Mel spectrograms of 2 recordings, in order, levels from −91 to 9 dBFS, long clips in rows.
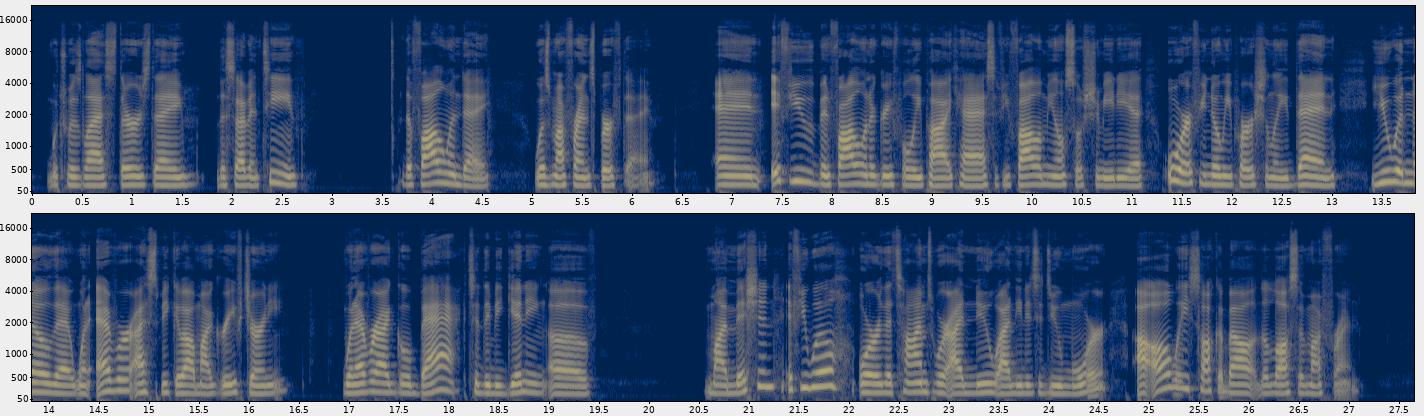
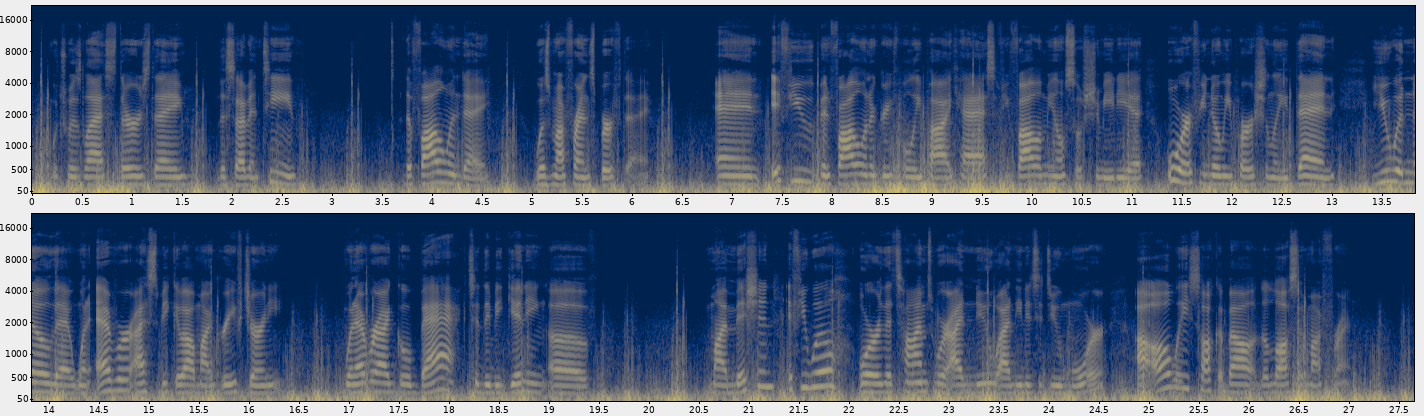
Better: first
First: none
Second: wind noise on the microphone; occasional gusts; 10 dB below the speech

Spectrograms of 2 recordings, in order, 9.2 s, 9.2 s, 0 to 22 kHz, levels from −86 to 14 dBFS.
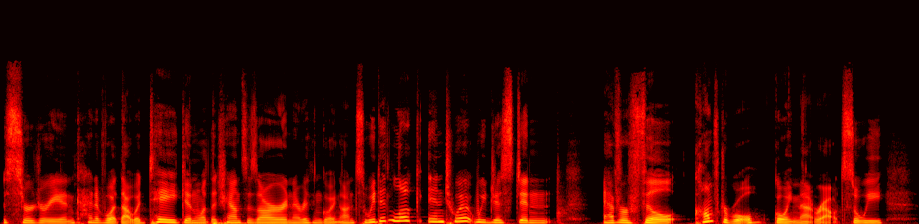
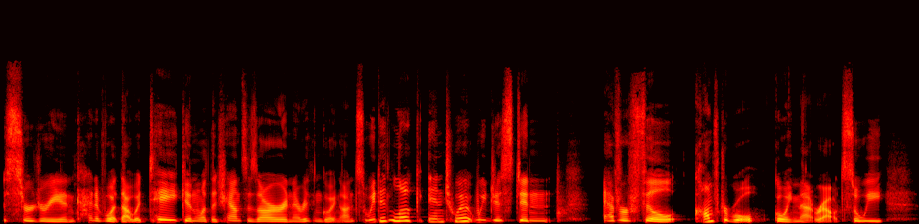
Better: first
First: none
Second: thin; very; fading below 300 Hz

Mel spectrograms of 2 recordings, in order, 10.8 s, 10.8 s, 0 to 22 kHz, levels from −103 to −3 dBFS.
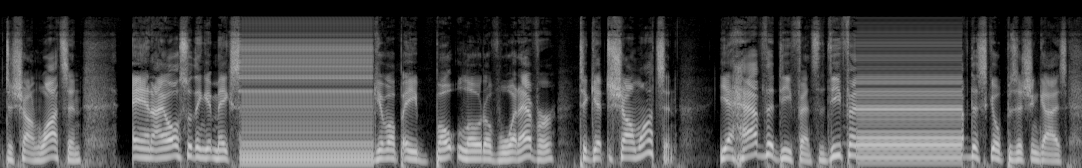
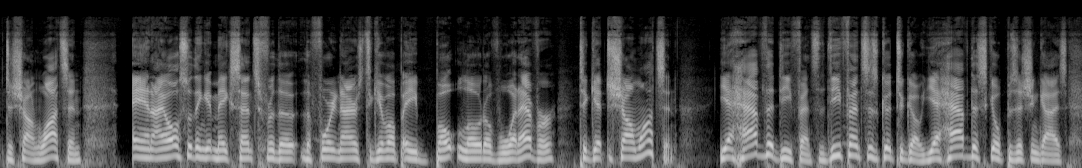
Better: second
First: audio freezing; at 2.5 s for 1.5 s and at 8.5 s for 1 s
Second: none

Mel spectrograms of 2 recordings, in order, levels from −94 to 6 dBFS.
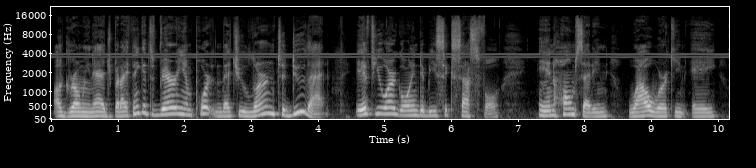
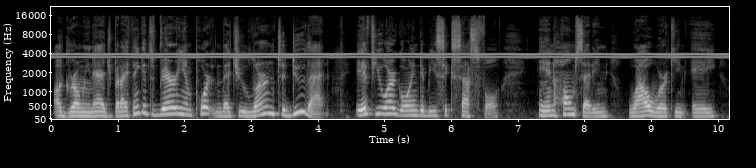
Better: first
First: high-pitched whine; faint; throughout; 4 kHz, 30 dB below the speech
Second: high-pitched whine; loud; throughout; 4 kHz, 9 dB below the speech

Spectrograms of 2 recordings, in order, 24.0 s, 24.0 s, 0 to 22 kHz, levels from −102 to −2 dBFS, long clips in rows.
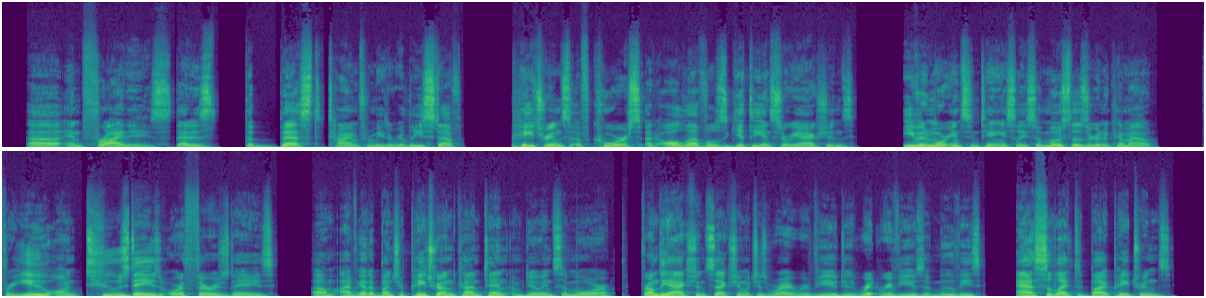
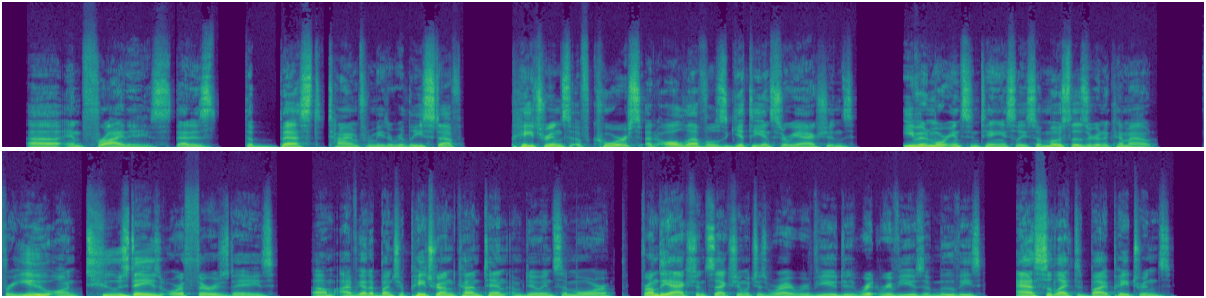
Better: neither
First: none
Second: none

